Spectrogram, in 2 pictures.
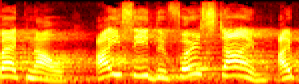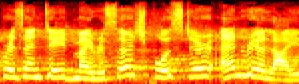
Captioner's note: none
